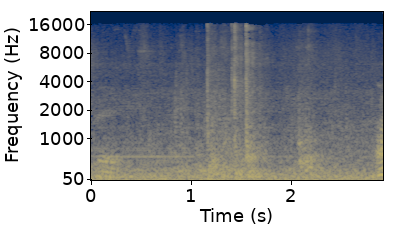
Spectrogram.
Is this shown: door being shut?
yes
